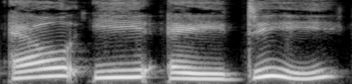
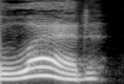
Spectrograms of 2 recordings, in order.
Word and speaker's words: lead: The word L-E-A-D can be pronounced lead or led.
